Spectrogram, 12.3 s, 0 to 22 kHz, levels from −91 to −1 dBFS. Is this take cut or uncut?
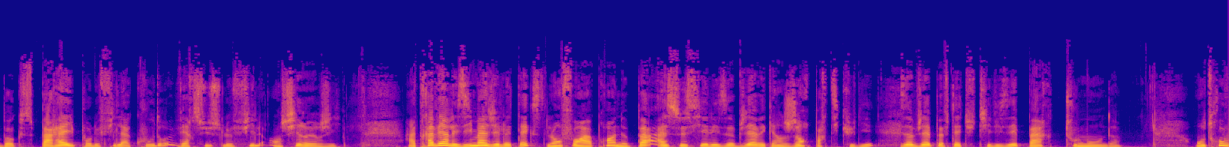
cut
